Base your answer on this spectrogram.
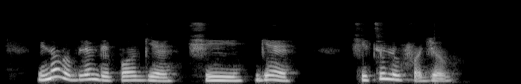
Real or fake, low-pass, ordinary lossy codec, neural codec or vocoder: real; 7.2 kHz; AAC, 32 kbps; none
